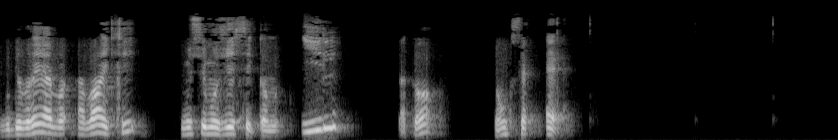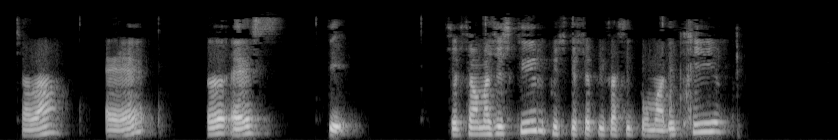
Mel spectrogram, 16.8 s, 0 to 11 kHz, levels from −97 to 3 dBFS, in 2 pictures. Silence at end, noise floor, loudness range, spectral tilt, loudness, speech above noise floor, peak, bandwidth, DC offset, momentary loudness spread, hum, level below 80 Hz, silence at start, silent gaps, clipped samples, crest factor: 1.15 s; -90 dBFS; 9 LU; -6.5 dB/octave; -25 LUFS; 66 dB; -6 dBFS; 7.6 kHz; under 0.1%; 11 LU; none; -68 dBFS; 0 s; none; under 0.1%; 20 dB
